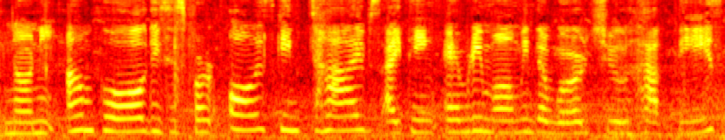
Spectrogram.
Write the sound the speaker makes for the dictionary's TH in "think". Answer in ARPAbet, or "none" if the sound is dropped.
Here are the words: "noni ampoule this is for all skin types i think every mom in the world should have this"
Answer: T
